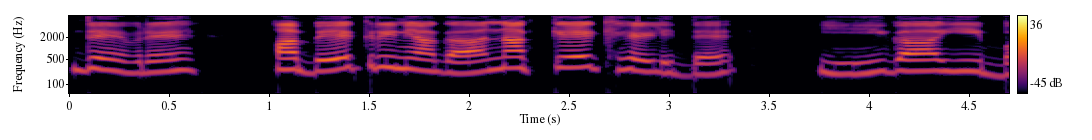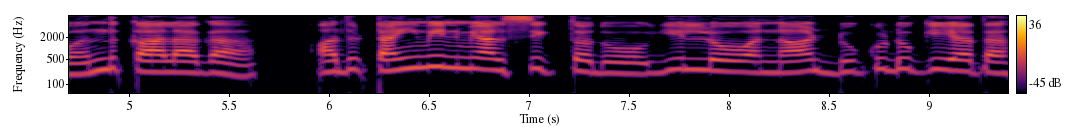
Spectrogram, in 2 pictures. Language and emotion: Kannada, fearful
